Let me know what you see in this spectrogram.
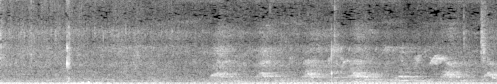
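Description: A bird calling over and over in short calls, about three a second, starting about two seconds in, over a steady low hum. There are a couple of light metal clicks near the start.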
